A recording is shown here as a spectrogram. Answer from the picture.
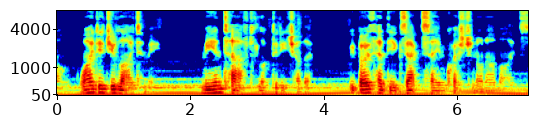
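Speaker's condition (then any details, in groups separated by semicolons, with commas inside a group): No condition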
